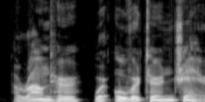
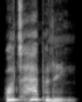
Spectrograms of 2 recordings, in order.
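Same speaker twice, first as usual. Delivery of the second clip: high, breathless whisper; 3 dB louder than usual. Acted. Elizabeth asking Will in alarm, whispered. Elizabeth frightened, prisoner brought in.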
